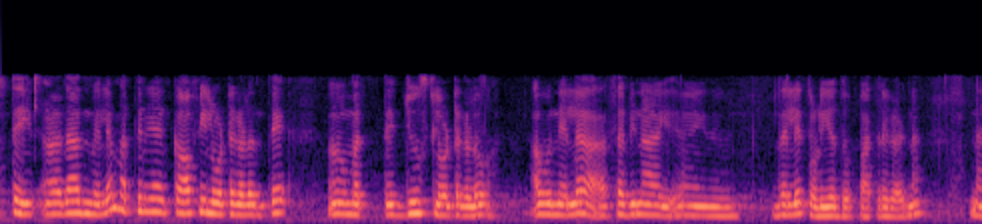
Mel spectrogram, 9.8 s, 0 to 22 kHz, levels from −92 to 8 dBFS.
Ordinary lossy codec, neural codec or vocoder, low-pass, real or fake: none; none; 5.4 kHz; real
